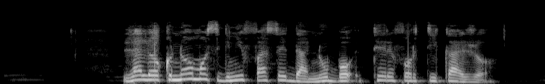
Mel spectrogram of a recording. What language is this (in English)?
Esperanto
